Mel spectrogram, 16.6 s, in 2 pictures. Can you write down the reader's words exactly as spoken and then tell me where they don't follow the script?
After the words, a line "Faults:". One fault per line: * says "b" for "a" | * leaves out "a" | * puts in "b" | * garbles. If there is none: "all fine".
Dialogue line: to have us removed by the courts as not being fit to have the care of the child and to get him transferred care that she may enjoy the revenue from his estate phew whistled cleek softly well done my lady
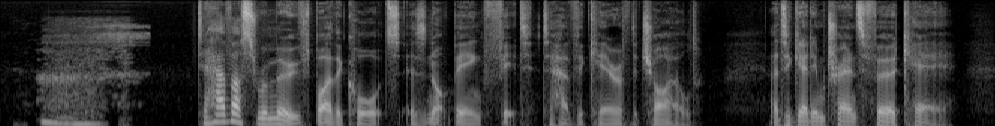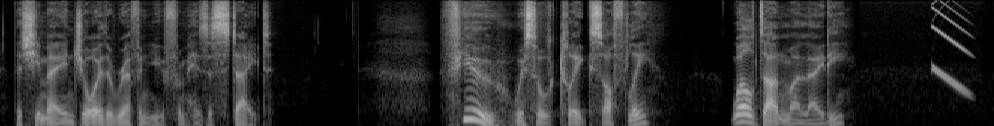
to have us removed by the courts as not being fit to have the care of the child and to get him transferred care that she may enjoy the revenue from his estate phew whistled cleek softly well done my lady
Faults:
all fine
